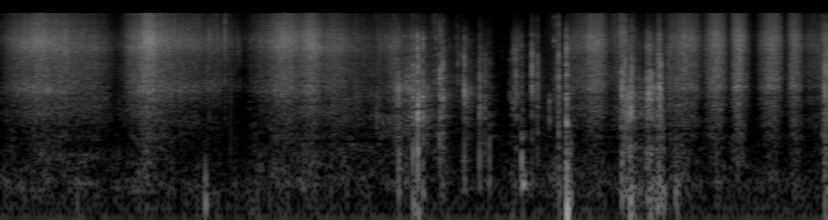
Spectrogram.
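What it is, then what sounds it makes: Styrofoam packing block. A white styrofoam packing insert of solid light foam is rubbed and scratched with long nails right next to the microphone. Bright, hissy rubbing swells give way to a run of sharp, squeaky scratches and crackles, all concentrated in the high range with almost no low end.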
